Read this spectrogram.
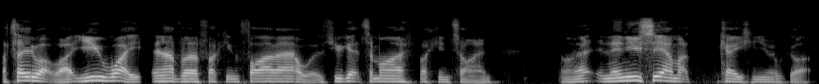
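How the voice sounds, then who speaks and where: A man's voice: mid-range voice, lively intonation, moderate pace, dry recording. A man hosting a live video chat at his computer, rambling and swearing in casual banter.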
